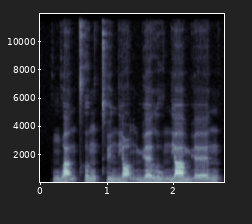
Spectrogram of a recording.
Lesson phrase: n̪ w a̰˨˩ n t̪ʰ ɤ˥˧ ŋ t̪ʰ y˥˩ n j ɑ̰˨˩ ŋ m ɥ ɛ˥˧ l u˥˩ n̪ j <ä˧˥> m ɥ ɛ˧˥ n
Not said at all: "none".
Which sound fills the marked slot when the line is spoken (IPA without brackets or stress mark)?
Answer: ä˥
